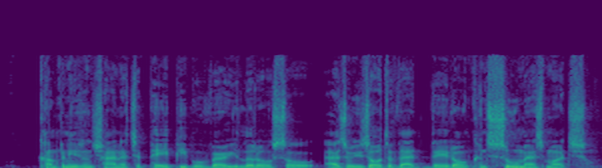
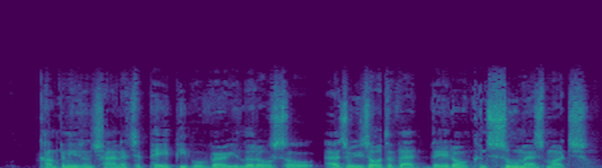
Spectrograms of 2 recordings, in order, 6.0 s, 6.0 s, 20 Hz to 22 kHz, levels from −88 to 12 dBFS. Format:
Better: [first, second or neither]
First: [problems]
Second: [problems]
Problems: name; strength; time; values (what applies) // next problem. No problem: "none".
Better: first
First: none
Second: garbled, watery; slightly; nothing above 11.5 kHz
